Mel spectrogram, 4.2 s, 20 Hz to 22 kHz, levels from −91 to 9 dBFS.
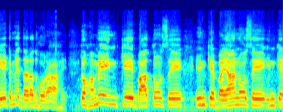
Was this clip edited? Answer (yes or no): yes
